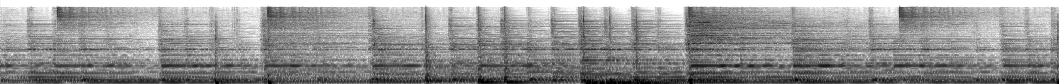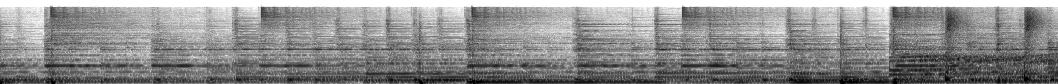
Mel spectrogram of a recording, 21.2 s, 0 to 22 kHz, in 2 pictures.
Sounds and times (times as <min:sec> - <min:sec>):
Music: 0:00.0 - 0:21.1.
